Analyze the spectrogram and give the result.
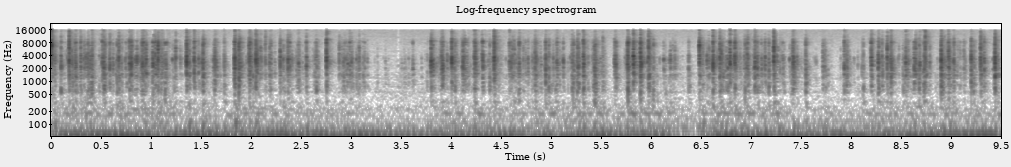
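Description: Fingertips of both hands type continuously on a full-size plastic computer keyboard with red and blue backlit keys and low-profile keycaps. The result is a dense stream of quick, bright clicks over a steady low hum, with brief pauses just past three seconds and around six seconds.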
